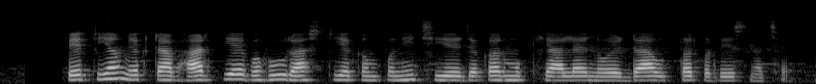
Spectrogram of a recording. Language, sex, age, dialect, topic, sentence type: Maithili, female, 18-24, Eastern / Thethi, banking, statement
